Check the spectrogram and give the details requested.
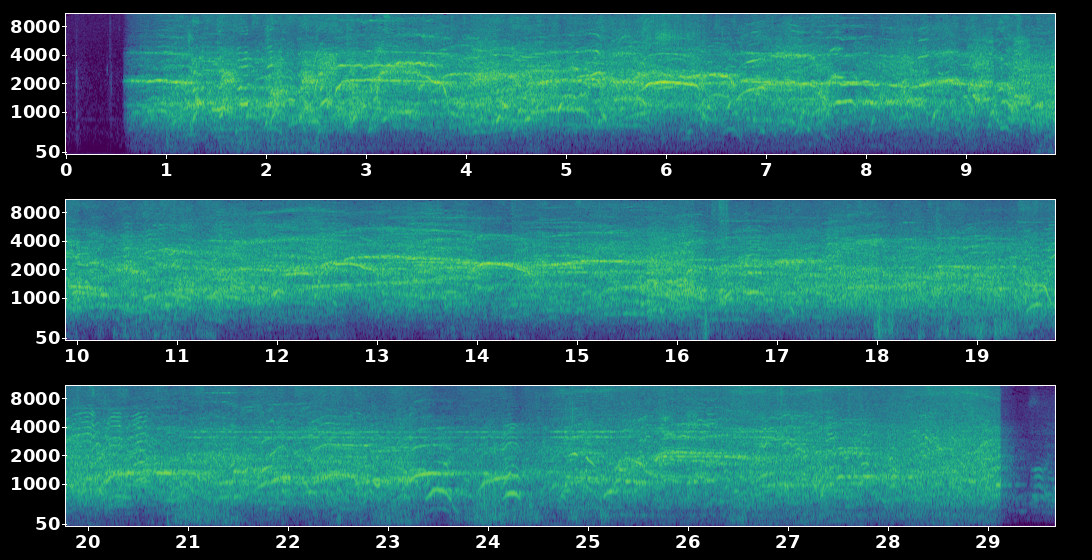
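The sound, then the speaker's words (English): A large crowd of fans following a celebrity makes a dense, steady clamor of overlapping voices, chattering and calling out with scattered laughter, staying loud and unbroken for about half a minute. “So let's watch those two videos to get an idea of what a crowd would feel like.”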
